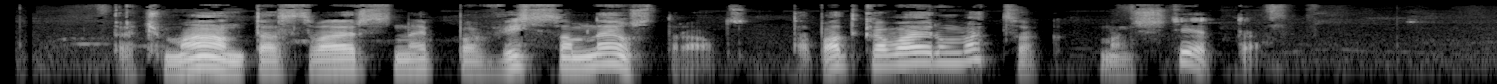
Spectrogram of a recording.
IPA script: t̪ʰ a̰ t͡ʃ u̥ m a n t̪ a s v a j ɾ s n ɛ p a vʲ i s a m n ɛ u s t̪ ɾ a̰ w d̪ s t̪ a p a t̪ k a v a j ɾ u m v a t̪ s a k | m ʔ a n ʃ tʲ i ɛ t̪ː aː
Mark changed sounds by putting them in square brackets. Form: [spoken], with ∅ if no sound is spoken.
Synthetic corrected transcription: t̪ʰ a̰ t͡ʃ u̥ m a n t̪ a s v a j ɾ s n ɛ p a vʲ i s a m n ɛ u s t̪ ɾ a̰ w [t̪] s t̪ a p a t̪ k a v a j ɾ u m v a t̪ s a k | m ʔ a n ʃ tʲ i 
